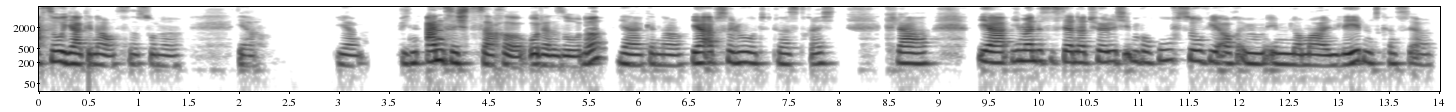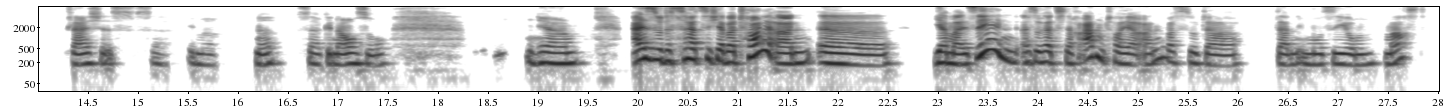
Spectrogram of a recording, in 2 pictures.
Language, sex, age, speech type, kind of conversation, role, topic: German, female, 40-44, conversation, unstructured, none, Welche neuen Träume hast du in letzter Zeit gehabt?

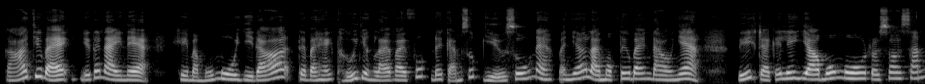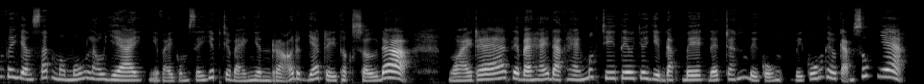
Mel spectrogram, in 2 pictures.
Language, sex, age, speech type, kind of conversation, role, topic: Vietnamese, female, 35-39, read, expert-assistant, expert, Theo bạn, làm thế nào để khiến việc tiết kiệm tiền trở nên hấp dẫn như việc mua sắm?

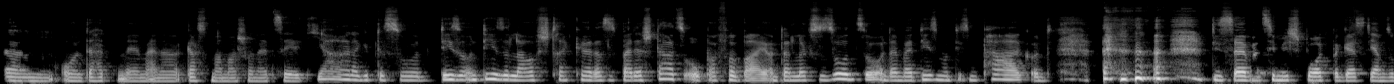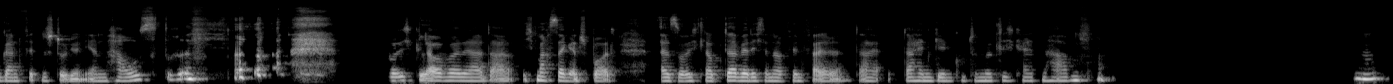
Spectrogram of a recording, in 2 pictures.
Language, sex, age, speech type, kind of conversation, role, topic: German, female, 25-29, conversation, advice, user, Wie erlebst du deinen Umzug in eine neue Stadt und deinen Neubeginn?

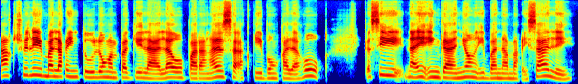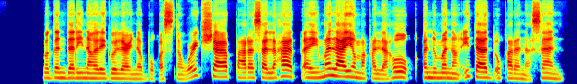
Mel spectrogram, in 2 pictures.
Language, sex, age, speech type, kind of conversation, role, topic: Filipino, female, 35-39, read, expert-assistant, expert, Ano ang ibig sabihin ng 'language preservation' at bakit ito mahalaga para sa mga katutubong wika sa Pilipinas?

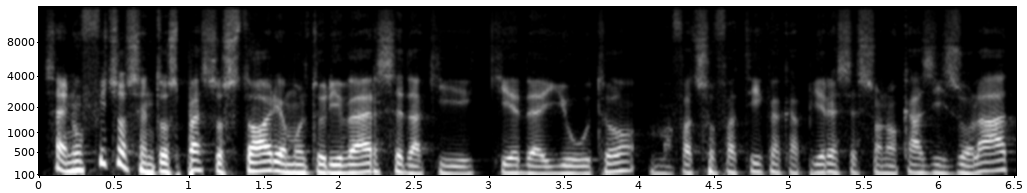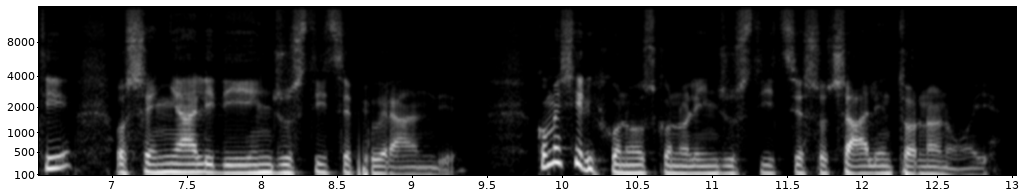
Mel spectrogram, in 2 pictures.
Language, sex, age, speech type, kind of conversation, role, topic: Italian, male, 25-29, read, expert-assistant, asker, Come possiamo riconoscere e affrontare le ingiustizie sociali nella vita di tutti i giorni?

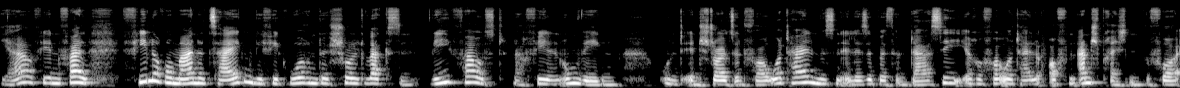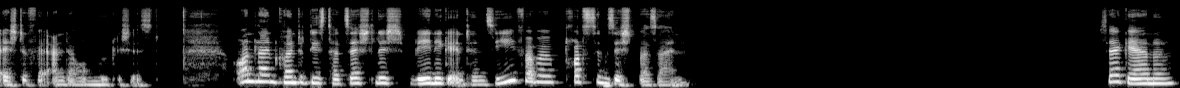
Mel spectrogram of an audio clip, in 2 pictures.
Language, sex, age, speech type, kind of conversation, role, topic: German, female, 40-44, read, expert-assistant, expert, Stell dir vor, berühmte Figuren aus der klassischen Literatur würden heute leben – wie würden sie wohl mit moderner Technik und sozialen Medien umgehen?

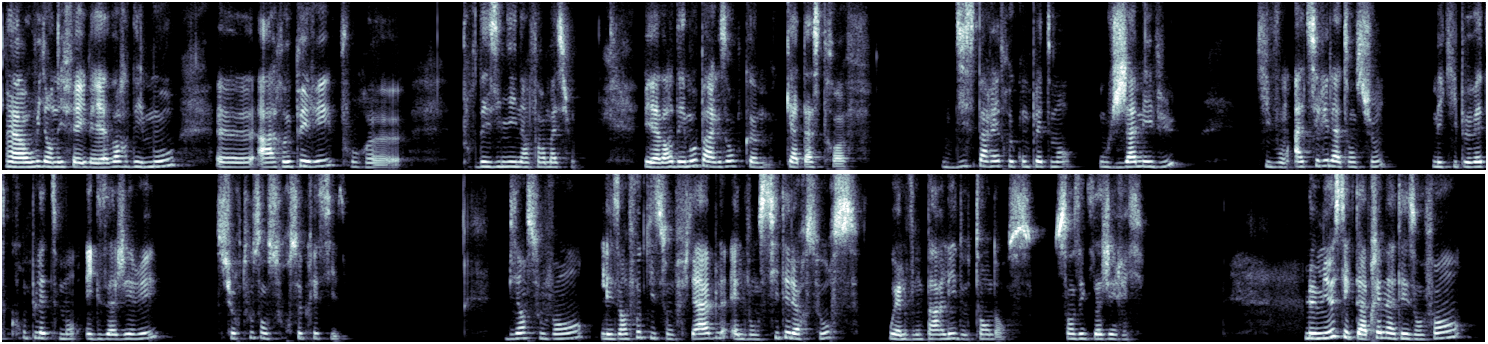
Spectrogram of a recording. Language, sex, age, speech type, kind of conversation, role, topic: French, female, 30-34, read, expert-assistant, expert, Comment savoir si une info sur les espèces menacées est vraiment fiable ?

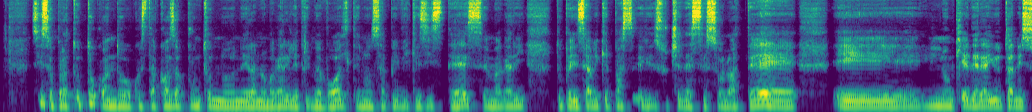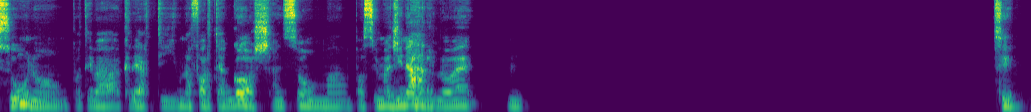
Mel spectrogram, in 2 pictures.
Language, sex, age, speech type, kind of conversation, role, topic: Italian, female, 40-44, conversation, podcast, host, Che ruolo ha il sonno nel tuo benessere psicologico?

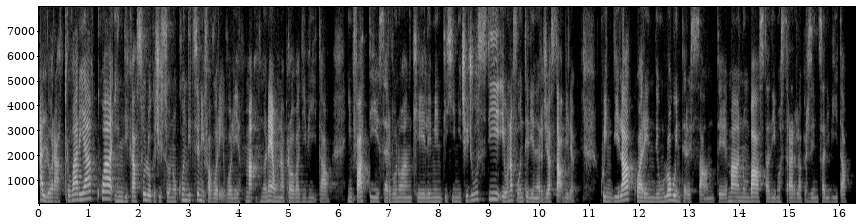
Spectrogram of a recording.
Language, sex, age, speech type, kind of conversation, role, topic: Italian, female, 25-29, read, expert-assistant, expert, Quali strategie posso usare per avvicinarmi all’astrobiologia anche se non ho una formazione scientifica?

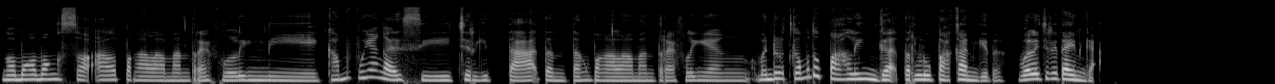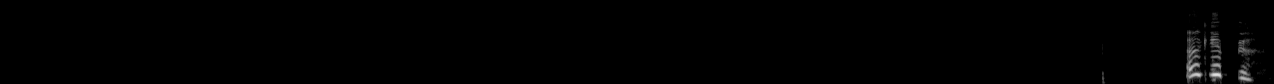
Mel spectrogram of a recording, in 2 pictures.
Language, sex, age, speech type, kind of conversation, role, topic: Indonesian, female, 30-34, conversation, podcast, host, Apa pengalaman perjalanan paling tak terlupakan yang pernah kamu alami?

